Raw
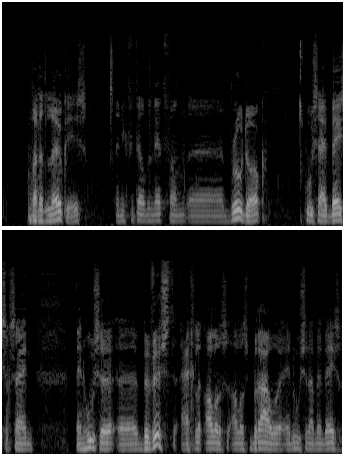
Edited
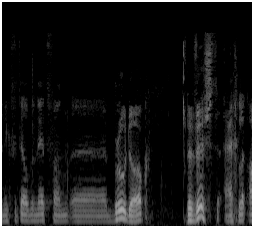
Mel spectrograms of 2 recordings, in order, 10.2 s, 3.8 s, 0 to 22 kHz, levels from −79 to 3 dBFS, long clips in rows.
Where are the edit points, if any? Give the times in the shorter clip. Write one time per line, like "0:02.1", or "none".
0:02.8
